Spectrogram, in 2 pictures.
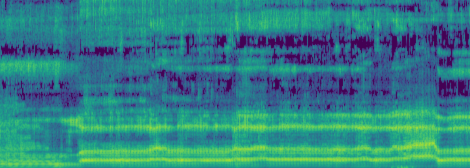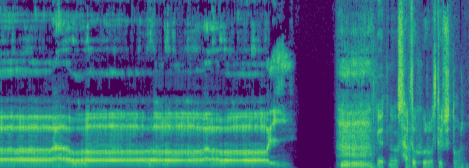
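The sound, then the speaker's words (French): A throat singer uses the deepest technique to imitate a yak's grunting cry: a long, deep, growling drone rich in overtones holds steady for about fifteen seconds, breaks off briefly, then returns in a shorter, rougher burst. “Par exemple le cri du du yak.”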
